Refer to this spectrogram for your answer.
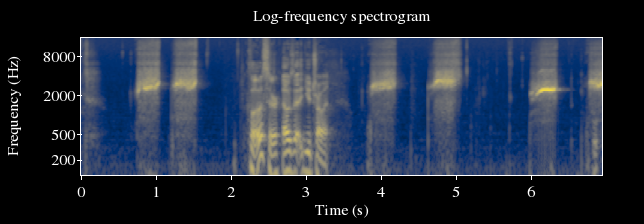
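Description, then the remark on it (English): Someone imitates cricket chirps with short, high, breathy bursts repeated in a loose rhythm, interrupted by brief talking and ending with a rising whistle-like chirp. “It's like, that was supposed to be cricket noise.”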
